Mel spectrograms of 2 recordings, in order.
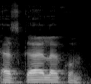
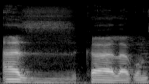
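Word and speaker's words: أزكى: Quand je dis askalakum, ça dit azkalakum, ça sera comme si tu avais prononcé Zayon, tu avais plutôt prononcé Sinon à la place de Zayon. Az, tu dois bien intensifier son son.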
